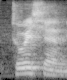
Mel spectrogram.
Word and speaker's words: tuition: me this one tuition tuition yes tuition that's the british pronunciation so in india it's a tuition yeah true there's a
